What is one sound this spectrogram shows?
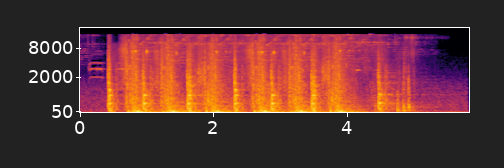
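Wooden blocks knock into place again and again in quick succession.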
